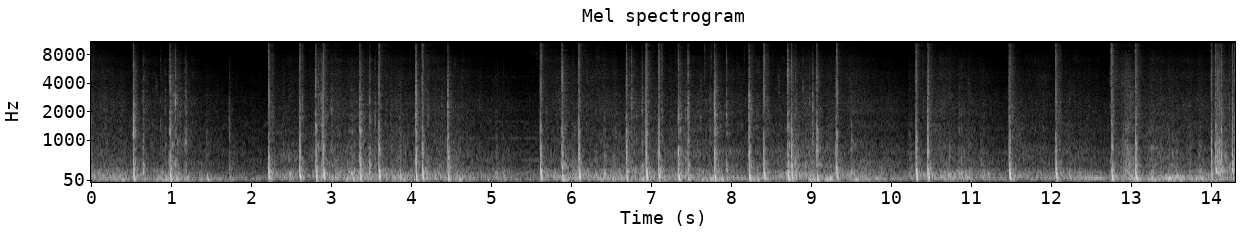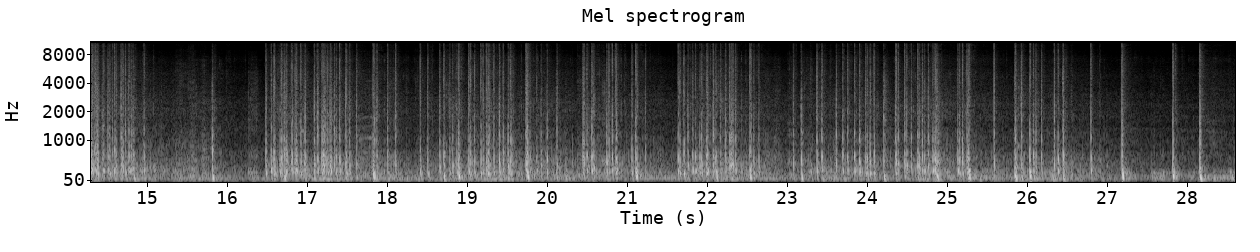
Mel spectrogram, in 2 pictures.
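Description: Aerial fireworks display: shells bursting one after another in rapid bangs with crackling. The bangs grow denser and the crackle thicker through the second half.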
